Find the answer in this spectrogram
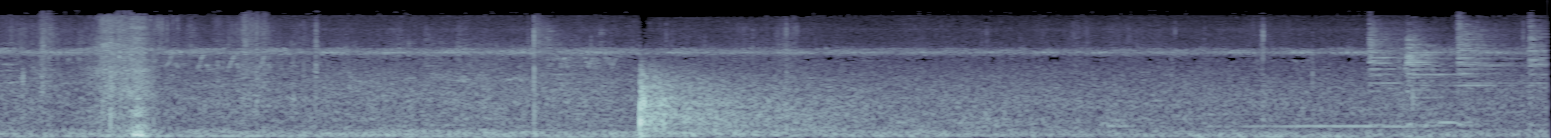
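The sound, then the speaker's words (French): Two sharp rifle shots, the second louder with a short decaying tail, stand out against a steady, faint hum of crickets and insects. “Encore ce maudit coup de fusil.”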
